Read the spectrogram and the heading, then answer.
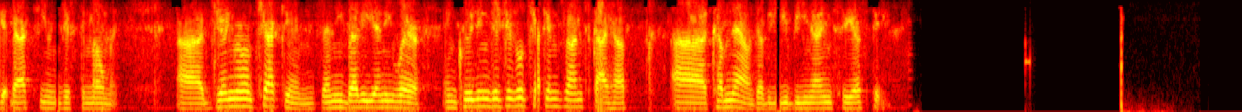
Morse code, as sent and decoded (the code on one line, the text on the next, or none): none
